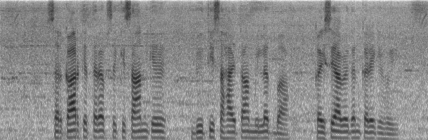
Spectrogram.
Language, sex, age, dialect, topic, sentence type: Bhojpuri, male, 18-24, Southern / Standard, agriculture, question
